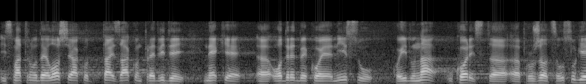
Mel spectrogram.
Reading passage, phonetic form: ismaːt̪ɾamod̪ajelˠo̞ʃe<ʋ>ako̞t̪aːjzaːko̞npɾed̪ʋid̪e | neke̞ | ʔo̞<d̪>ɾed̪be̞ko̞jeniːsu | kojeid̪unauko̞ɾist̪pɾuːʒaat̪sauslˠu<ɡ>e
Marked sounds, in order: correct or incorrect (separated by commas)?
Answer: incorrect, correct, correct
